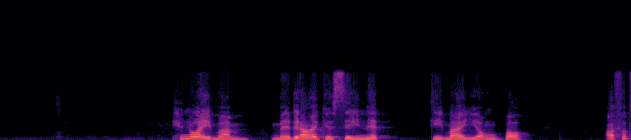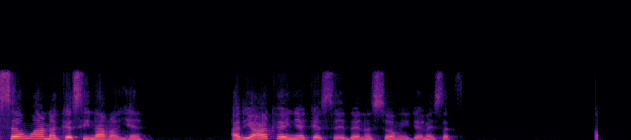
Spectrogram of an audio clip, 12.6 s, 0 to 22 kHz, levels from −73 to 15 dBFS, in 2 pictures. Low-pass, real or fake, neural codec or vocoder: 10.8 kHz; fake; codec, 16 kHz in and 24 kHz out, 0.8 kbps, FocalCodec, streaming, 65536 codes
